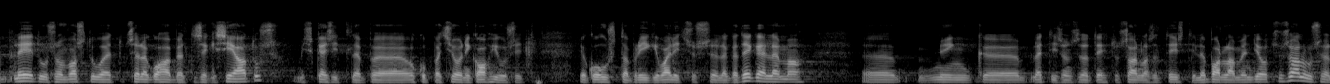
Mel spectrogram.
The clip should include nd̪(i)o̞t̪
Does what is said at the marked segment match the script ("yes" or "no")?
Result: yes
